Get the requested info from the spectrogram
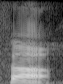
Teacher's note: জিহ্বার আগার সম্মুখ ভাগের ওপরে দুই প্রশস্ত দাঁতের আগার সঙ্গে লাগিয়ে আমরা বলব ছা তাহলে ছা যেমন করে আমরা উচ্চারণ করেছি আমরা জালকে ওইভাবে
